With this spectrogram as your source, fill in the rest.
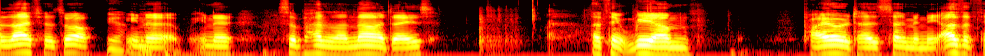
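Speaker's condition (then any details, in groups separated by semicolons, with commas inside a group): Cerebral palsy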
